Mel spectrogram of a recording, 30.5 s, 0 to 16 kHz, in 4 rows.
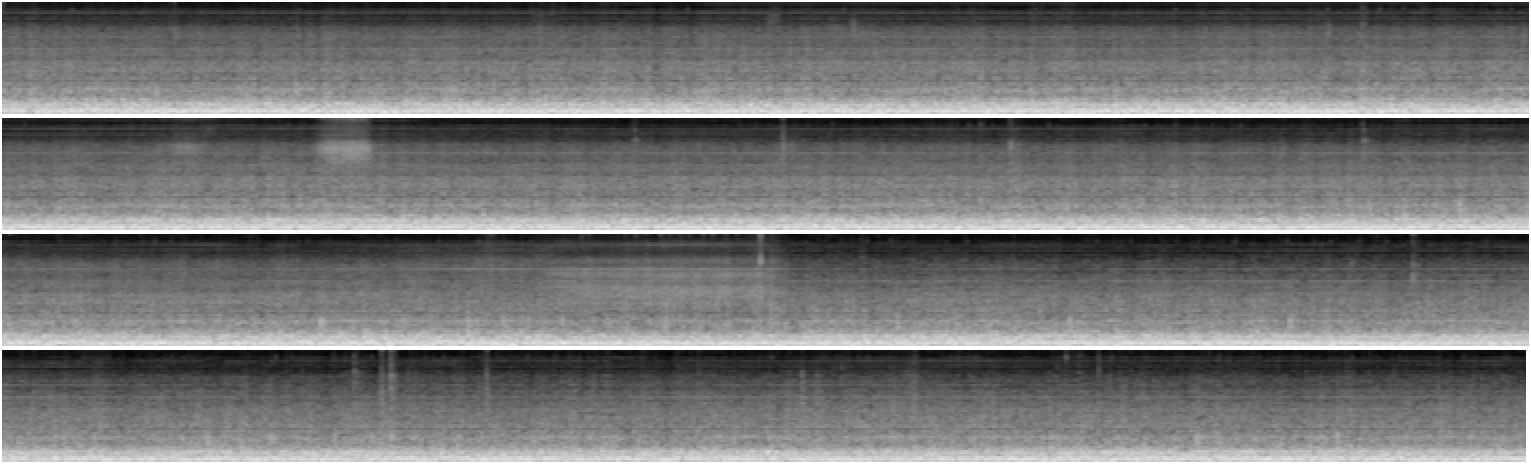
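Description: Steady low rumble inside the cabin of a Boeing 787-8 Dreamliner on final approach, the engine and airflow noise heard from a window seat over the wing. Two short, higher hissy sounds stand out, one about nine seconds in and another around eighteen seconds.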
